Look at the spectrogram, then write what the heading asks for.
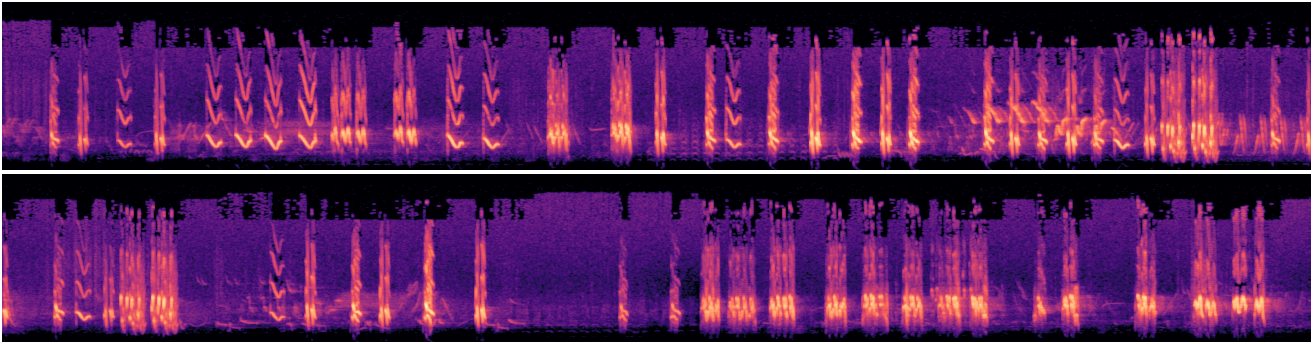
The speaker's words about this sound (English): So, here is the tree swallow song.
